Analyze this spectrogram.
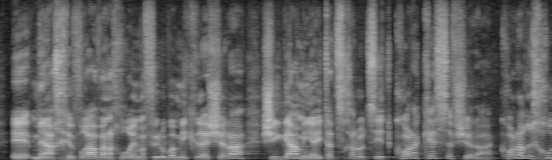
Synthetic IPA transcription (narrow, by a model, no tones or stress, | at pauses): emeaχe̞vʁaveanaχnuʁo̞imafilubemikʁe̞ʃe̞laʃeiɡamiajt̪at͡sʁi̥χalo̞t͡siet̪kʰo̞lake̞se̞fʃela̰kʰo̞laʁeχu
